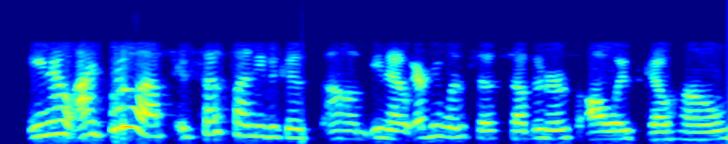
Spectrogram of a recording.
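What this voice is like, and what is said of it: Southern American accent. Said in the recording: “that great Southern accent”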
